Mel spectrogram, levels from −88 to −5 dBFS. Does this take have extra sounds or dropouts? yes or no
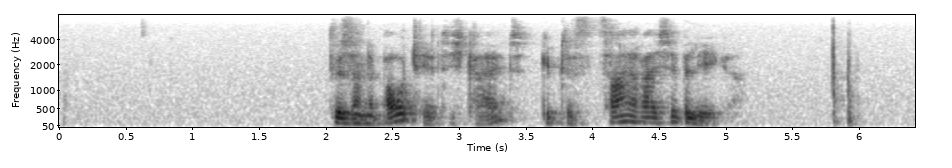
no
